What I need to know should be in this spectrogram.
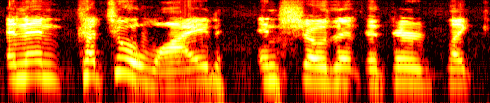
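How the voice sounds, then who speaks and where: A man's voice: a little high, unhurried, pushed and bright, no echo, rough recording. A man hosting a casual reaction chat, rambling with lots of "like" and restarts. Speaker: podcast host.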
